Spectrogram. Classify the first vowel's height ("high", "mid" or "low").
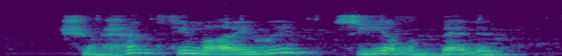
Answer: mid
